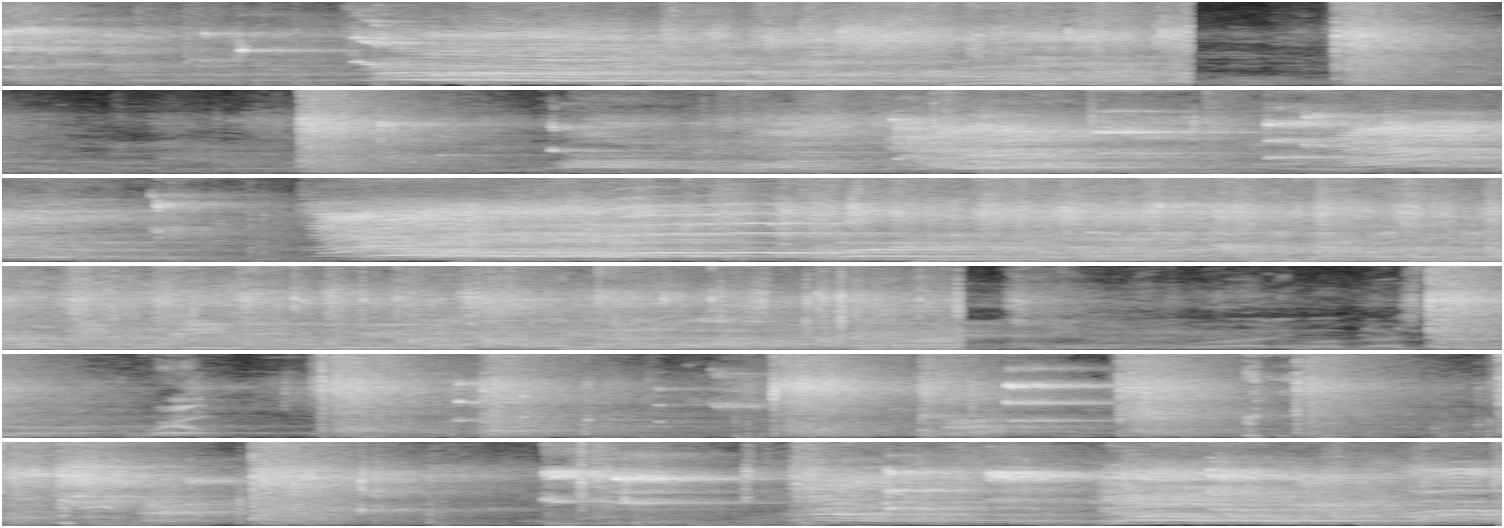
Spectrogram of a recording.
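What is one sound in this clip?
Rackets hit a shuttlecock back and forth with sharp pops.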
